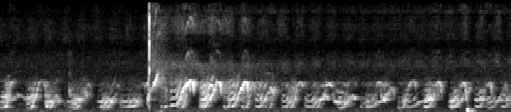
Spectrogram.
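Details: Morning chorus of several pet guinea pigs: dense run of sharp squeaky wheeking calls repeated about three times per second, loud and overlapping, with a brief click in the middle.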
